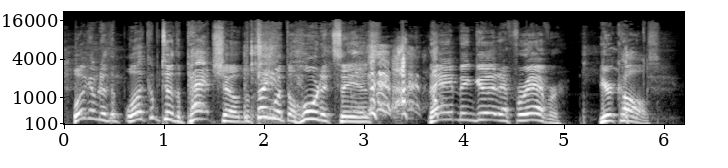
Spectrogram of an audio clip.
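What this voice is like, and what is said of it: Mock local radio host, North Carolina accent. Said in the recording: “that's a North Carolina accent.”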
